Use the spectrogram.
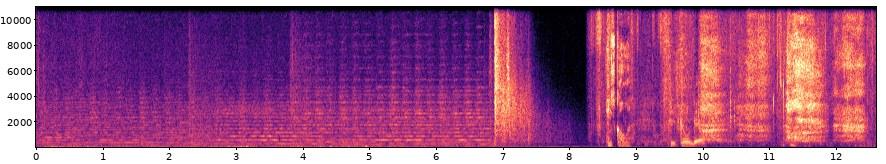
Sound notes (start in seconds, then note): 0.0 tense orchestral music continues; 6.8 gun firing; 9.8 breathing deeply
